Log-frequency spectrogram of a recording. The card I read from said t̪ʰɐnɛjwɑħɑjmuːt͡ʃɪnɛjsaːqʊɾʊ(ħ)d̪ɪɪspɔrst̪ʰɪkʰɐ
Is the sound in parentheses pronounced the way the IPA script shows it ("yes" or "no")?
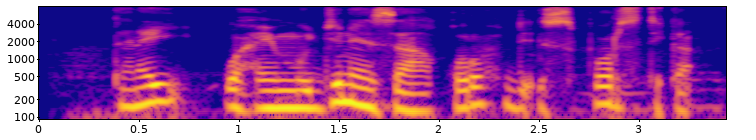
yes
